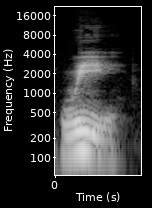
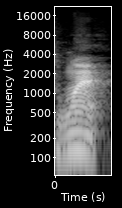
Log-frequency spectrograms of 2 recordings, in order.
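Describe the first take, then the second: First: Yes is said as a clean, plain 'wee'. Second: Yes is said nasally, almost like a duck. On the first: "Francais de France, I think is how they pronounce it. It would be we" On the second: "Here, it's win ... it almost sounds like a duck"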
